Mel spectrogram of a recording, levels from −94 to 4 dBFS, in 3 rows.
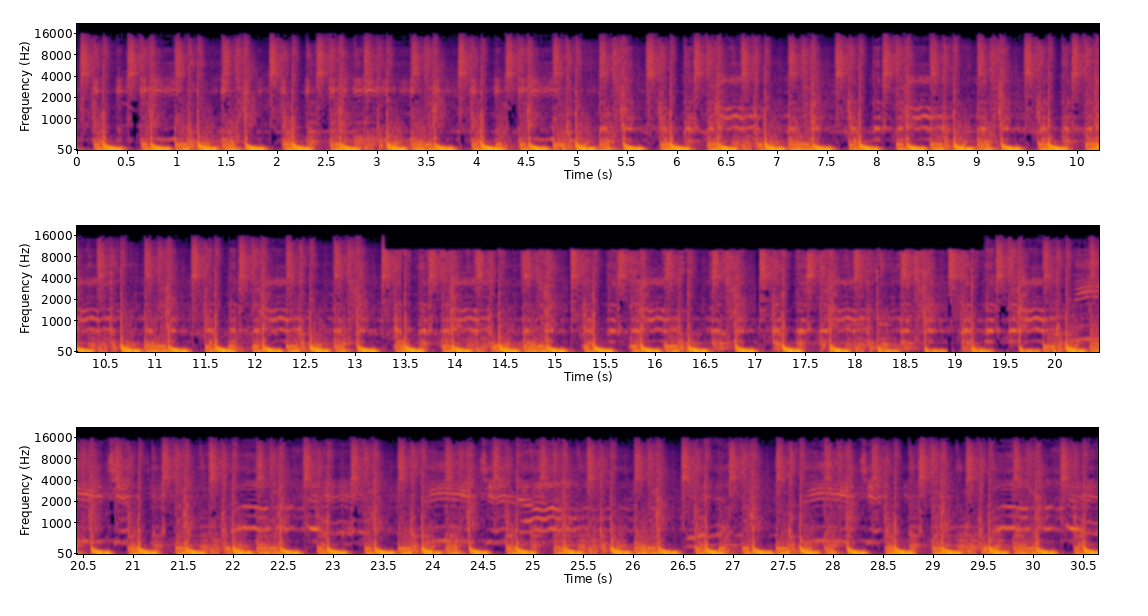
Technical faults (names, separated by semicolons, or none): adaptive stream at a lower bitrate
